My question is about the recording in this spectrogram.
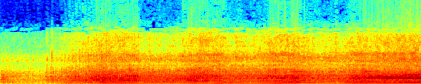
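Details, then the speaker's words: Honda Beat FI injected scooter revving after a manual ECU reset done with a wire. The engine note climbs cleanly and evenly with no hesitation, lag or delay, so throttle response is smooth and healthy. "oke teman-teman ya suaranya pun langsam enak terus Engak ngeleg enggak Del"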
